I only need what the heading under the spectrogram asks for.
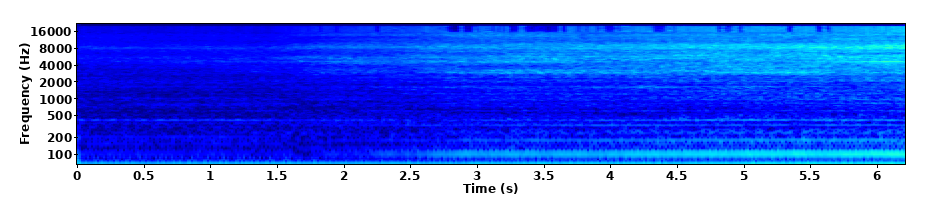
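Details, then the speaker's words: Porsche Boxster 986 after radiator replacement, oil separator work and an air leak fix, started in neutral: a steady, even low idle, slightly rising as it warms, with no hunting or stumble. A normal cold start. "But, I'm going to start it up. It's a big difference now the way the car runs."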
